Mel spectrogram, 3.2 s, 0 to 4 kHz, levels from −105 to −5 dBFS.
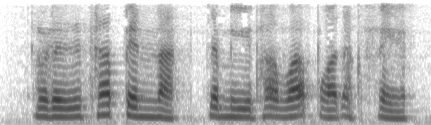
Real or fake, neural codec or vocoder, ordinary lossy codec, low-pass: fake; codec, 44.1 kHz, 7.8 kbps, Pupu-Codec; AAC, 24 kbps; 3.6 kHz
